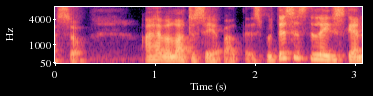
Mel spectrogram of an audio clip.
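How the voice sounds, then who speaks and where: Intonation is lively as a woman speaks in a Danish accent. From Denmark, Copenhagen. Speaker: author and gender researcher. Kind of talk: interview on a live stream.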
